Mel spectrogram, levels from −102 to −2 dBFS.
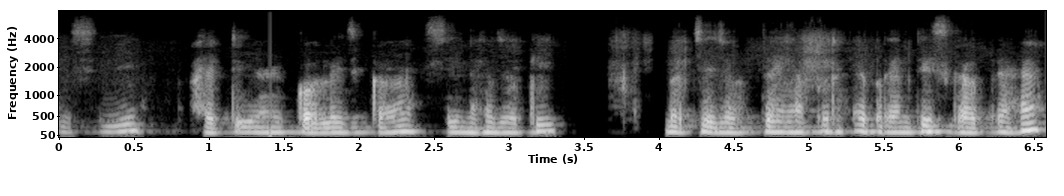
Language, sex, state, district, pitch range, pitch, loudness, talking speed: Hindi, male, Bihar, Gaya, 120-140 Hz, 125 Hz, -25 LUFS, 145 wpm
